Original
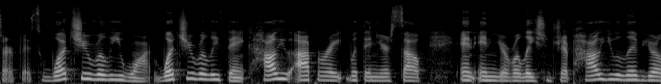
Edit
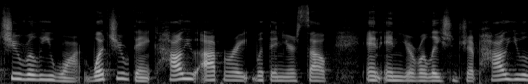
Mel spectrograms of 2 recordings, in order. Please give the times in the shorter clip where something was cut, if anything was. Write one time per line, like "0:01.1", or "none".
0:01.3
